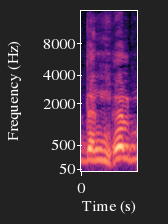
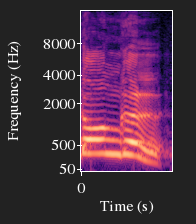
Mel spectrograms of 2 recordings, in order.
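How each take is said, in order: First: The first vowel is an open 'a' sound. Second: The first vowel is a rounded 'o' sound. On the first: The standard Hindi way of saying it. "वो दंगल movie की बात कर रहा था" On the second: A Bengali speaker's way of saying it. "Aamir Khan का डोंगल"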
